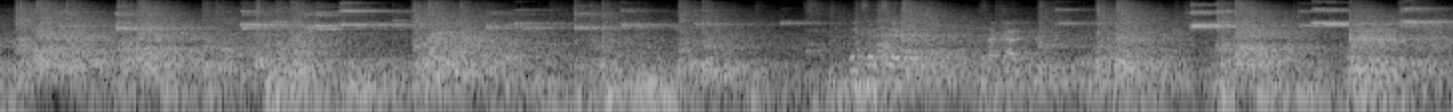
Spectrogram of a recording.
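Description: A squash ball smacks against the walls and rackets in an echoing court.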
